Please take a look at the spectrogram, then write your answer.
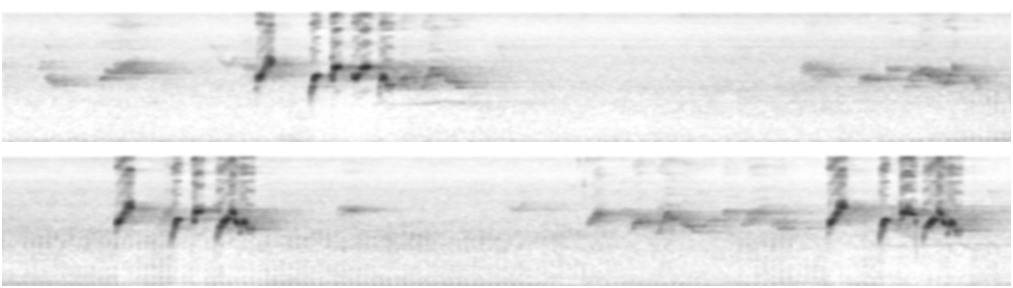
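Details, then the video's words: Red-whiskered bulbul singing a repeated master-pattern song: bright, quick whistled phrases with sharp chirps, the same phrase returning about every four seconds, over a low steady hum. "เพลงดี"ปากไว เดินเพลงย้ำๆ เพลงแม่บท"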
